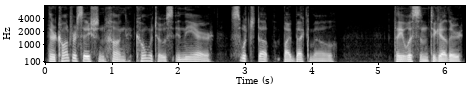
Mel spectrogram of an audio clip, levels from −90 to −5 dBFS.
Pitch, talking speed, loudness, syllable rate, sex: 105 Hz, 135 wpm, -18 LUFS, 5.5 syllables/s, male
